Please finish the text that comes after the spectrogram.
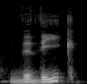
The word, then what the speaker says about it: Vivek: Vivek. Rhymes with cake.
